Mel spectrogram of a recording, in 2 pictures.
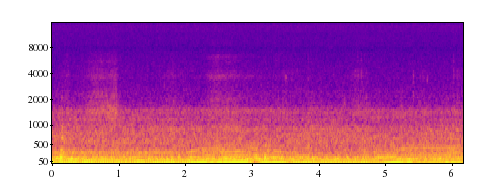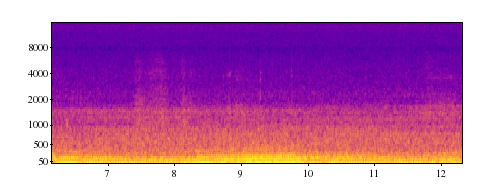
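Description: Renault Clio 1.5 dCi four-cylinder turbodiesel heard from inside the cabin while driving slowly: a steady, low engine and road rumble.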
